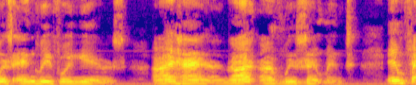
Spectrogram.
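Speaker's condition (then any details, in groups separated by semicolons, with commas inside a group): Traumatic brain injury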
